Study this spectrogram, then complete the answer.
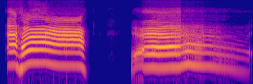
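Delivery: high loud hammed-up "aha" yelp; mock triumphant yelp. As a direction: belt out a cartoonish cry of triumph.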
